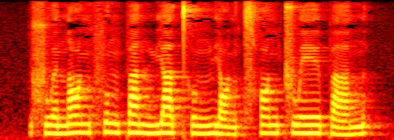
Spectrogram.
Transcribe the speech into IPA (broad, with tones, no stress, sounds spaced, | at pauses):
ʂ w ə˧˥ n ɑ˥ ŋ f ʊ˥˧ ŋ p a˥˧ n m j ä˥˩ t̪ʰ ʊ˧˥ ŋ n̪ j ɑ˨˩ ŋ t͡sʰ ɑ˥ ŋ ʈ͡ʂ w e˥ ɪ̯ p a˧˥ n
